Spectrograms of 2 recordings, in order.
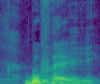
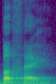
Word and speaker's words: buffet: Next word जो है दोस्तों वो है BUFFET, और इसको ब्रिटिश इंग्लिश में पढ़ते हैं बुफे, बुफे। अमेरिकन इंग्लिश में इसको बोलते हैं बफे, बट ब्रिटिश इंग्लिश में बोलेंगे बुफे।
